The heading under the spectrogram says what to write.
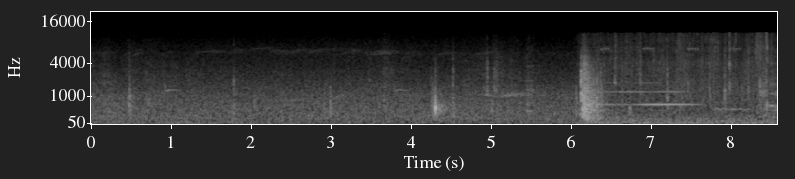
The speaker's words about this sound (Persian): دخترم بذار پنجره رو ببندم، سرما میخوری.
